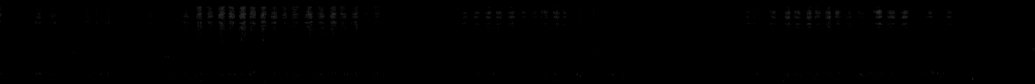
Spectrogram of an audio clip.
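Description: Felt-tip marker scribbling rapidly back and forth on a paper card, colouring in, faint. It comes in four spells of quick strokes separated by short pauses.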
